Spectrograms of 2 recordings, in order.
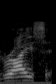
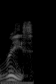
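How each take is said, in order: First: The vowel sounds like the 'i' in 'ice'. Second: The vowel sounds like the 'ee' in 'see'. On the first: This is the German and Danish way of saying it. "when I speak German and, and Danish uh, to to say rice" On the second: This is the English way of saying it. "speaking English, I have a tendency to say Reese"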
